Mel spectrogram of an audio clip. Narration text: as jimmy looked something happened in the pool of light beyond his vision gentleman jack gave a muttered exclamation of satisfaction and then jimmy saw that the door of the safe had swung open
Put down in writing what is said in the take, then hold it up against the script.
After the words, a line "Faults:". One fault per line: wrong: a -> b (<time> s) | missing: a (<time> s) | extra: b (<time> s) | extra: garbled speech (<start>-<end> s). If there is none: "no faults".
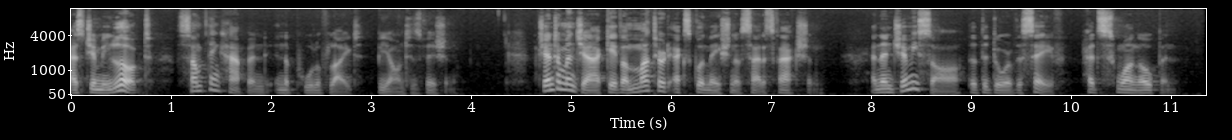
as jimmy looked something happened in the pool of light beyond his vision gentleman jack gave a muttered exclamation of satisfaction and then jimmy saw that the door of the safe had swung open
Faults:
no faults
